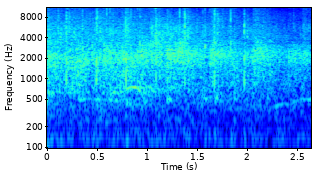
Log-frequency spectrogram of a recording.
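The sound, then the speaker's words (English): A crowd applauding steadily for children who have just come in, a dense patter of many hands clapping at once, with faint voices mixed into the sustained clapping. “Let's clap for our kids. They just came in.”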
